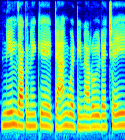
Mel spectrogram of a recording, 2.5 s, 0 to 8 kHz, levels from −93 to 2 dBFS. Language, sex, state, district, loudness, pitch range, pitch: Telugu, female, Andhra Pradesh, Sri Satya Sai, -20 LUFS, 195-215 Hz, 210 Hz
